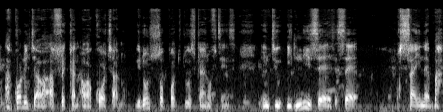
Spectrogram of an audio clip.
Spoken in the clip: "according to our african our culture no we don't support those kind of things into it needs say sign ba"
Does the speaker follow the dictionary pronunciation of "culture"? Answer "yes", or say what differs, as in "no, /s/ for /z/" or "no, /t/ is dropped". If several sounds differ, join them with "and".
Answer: no, /l/ is dropped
